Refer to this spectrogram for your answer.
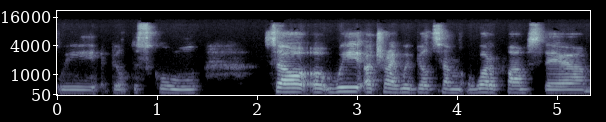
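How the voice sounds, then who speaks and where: A woman with a very deep, low voice talks at a fairly slow pace. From Uzbekistan. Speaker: OBGYN physician. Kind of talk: interview answer.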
